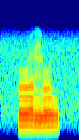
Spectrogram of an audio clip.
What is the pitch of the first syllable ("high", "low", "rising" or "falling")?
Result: low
